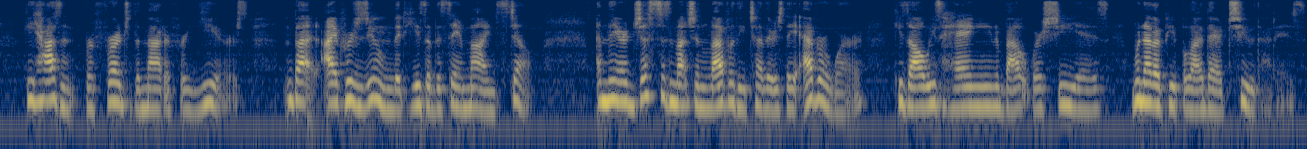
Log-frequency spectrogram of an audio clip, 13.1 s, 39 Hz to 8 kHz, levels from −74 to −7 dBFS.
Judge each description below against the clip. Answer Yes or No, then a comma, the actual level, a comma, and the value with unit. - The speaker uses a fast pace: Yes, fast, 220 wpm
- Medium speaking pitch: Yes, medium, 180 Hz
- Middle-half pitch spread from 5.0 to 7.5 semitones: No, average, 3.5 semitones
